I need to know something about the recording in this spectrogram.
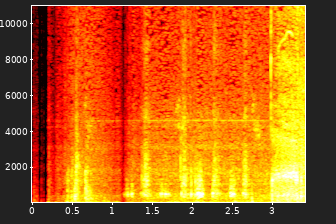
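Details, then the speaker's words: Roberts R707 radio: faint, irregular scratchy rubbing as a knob turns, the knob dragging on the dial plate; grommets need tightening to lift the knob clear. "So it sounds like the grommets need tightening up to bring that knob upwards a bit to take it off of the dial plate."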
